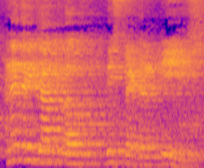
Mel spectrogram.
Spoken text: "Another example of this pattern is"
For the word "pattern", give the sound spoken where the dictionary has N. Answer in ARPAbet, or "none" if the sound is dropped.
L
